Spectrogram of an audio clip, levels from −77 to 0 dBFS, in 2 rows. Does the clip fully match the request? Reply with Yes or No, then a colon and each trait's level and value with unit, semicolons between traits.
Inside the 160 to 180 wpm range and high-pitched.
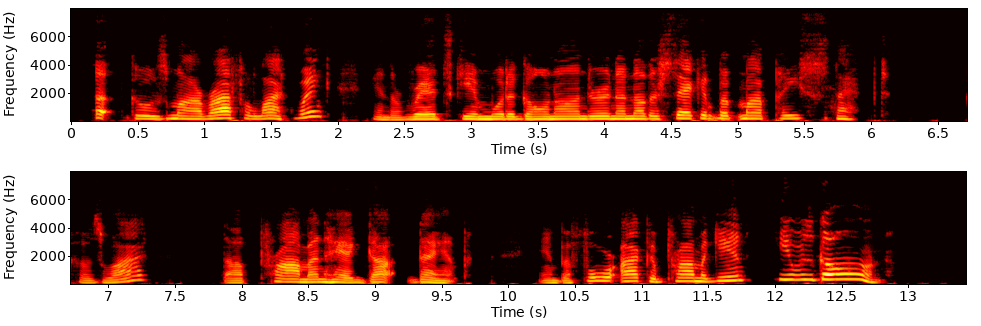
Yes: average, 165 wpm; high, 195 Hz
